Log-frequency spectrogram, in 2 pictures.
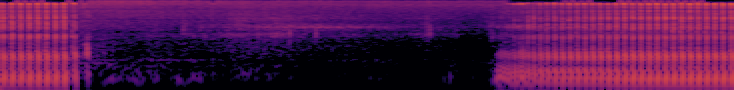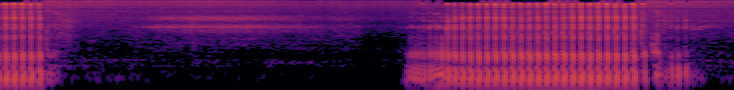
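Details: A bulldog snoring: snoring.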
